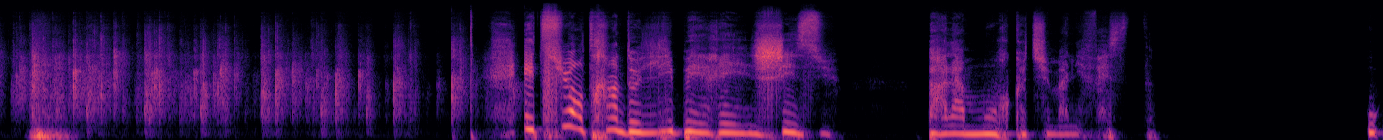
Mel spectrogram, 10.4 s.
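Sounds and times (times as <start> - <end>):
church congregation clapping to acclaim the word of God: 0.0 - 4.0
speech: 3.9 - 6.3, 7.2 - 8.5.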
